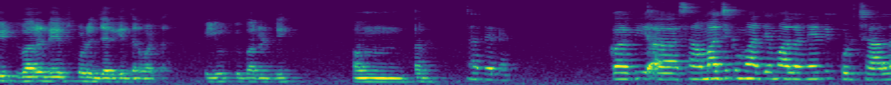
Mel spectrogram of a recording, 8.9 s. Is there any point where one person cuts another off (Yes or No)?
No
